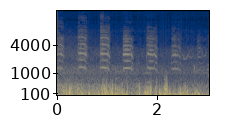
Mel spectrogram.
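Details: Penguin braying in short harsh harmonic bursts repeated roughly twice a second, each note steady and nasal, with strong low wind noise underneath.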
